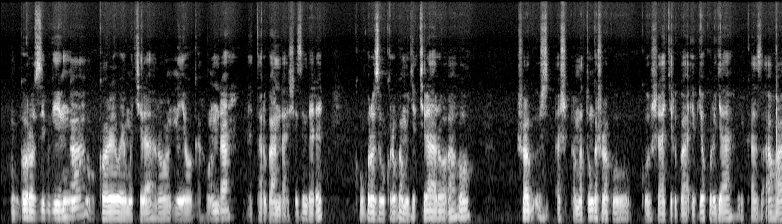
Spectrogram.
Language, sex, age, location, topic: Kinyarwanda, male, 36-49, Musanze, agriculture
